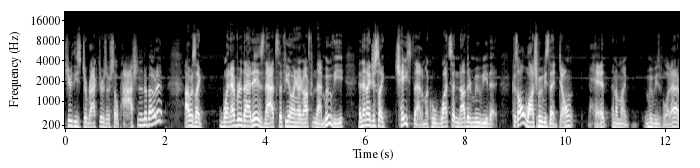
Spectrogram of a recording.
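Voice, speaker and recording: The pace is very fast. The intonation is lively. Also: man, fairly high pitch for a man. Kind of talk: casual podcast conversation. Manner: fast talking.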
